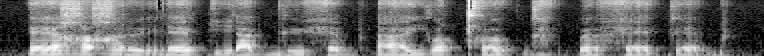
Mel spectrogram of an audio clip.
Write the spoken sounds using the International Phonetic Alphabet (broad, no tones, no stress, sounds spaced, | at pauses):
ɛ ʁ ə ʁ ə ɾ ø r ɛ k i ɾ a ɡ͡b y h ɛ b ʔ a j u qʰ u ʔ ɡ a̤ k͡p œ h ɛ k ɛ b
